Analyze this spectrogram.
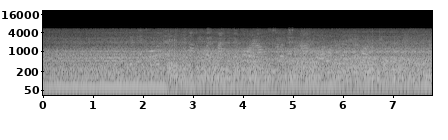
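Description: A bus engine hums and rumbles steadily while driving.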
